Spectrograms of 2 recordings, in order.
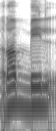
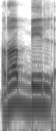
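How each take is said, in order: Both takes have the same delivery.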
